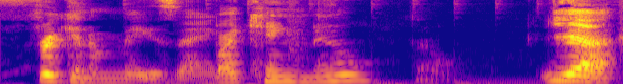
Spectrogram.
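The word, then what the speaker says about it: King Gnu: it's freaking amazing by King new yeah or as he pronounced King new cuz the spelling of the band is like weird yeah but I was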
